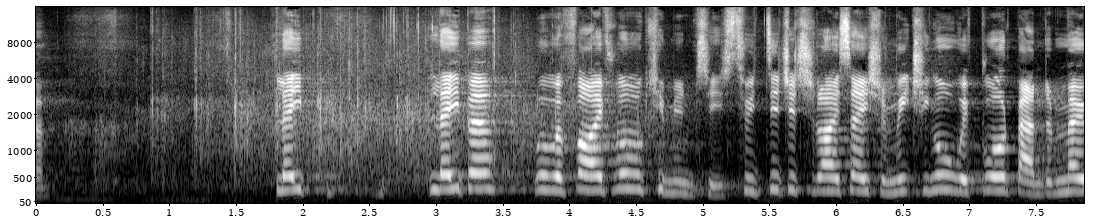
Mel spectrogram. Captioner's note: applause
